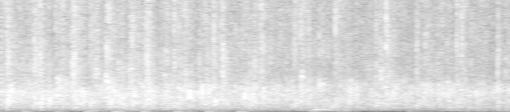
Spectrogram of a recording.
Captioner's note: applause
